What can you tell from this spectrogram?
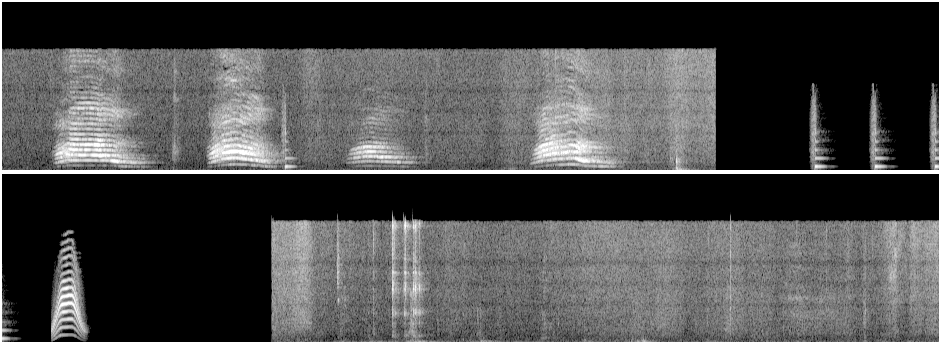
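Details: Kitten crying loudly and persistently in the morning with an unusually frightening voice: four long, wavering, harmonic meows in quick succession, then a few short sharp pips and a stretch of rustling indoor noise.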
